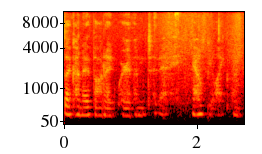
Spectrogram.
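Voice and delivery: whisper. Real, not acted. Aside about her glasses.

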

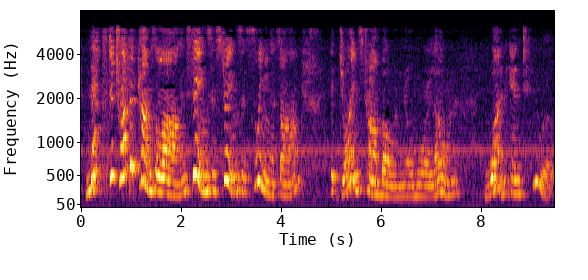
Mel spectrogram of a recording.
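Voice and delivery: put-on lively rhythmic verse for a child; bouncy picture-book rhyme; poem reading. A narrator's reading. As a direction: swing through the rhyme, punching the first word. Reads rhyming picture book.

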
